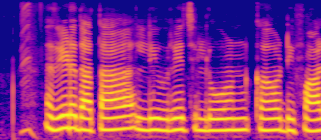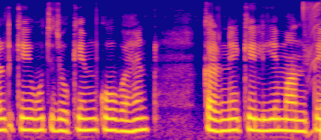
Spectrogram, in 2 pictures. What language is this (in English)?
Hindi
